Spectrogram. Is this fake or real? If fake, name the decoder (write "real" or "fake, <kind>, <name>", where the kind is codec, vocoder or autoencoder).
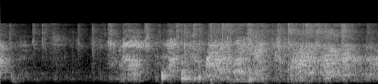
fake, vocoder, BigVGAN v2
